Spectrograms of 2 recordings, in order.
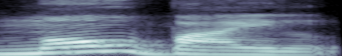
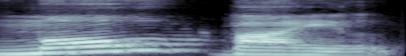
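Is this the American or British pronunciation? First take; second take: British; British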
